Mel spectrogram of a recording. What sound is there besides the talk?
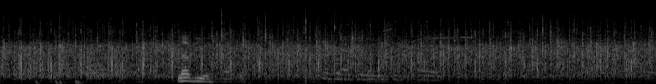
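congregation applauding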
